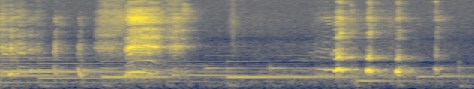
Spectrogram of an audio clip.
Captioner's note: sobbing and laughing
